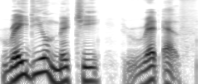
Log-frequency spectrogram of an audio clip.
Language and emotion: Manipuri, neutral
